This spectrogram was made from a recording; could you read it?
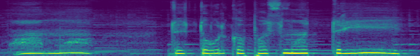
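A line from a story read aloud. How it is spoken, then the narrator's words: Whispered. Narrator (Russian): шептала Виргиния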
